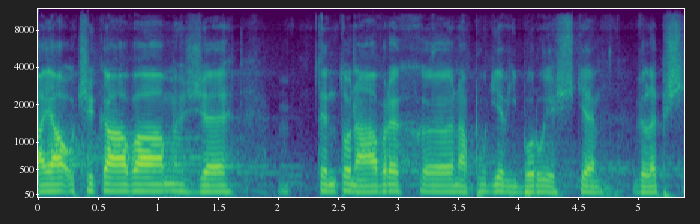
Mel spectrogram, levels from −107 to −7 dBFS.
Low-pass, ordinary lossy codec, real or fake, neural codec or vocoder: 10.8 kHz; Opus, 32 kbps; real; none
